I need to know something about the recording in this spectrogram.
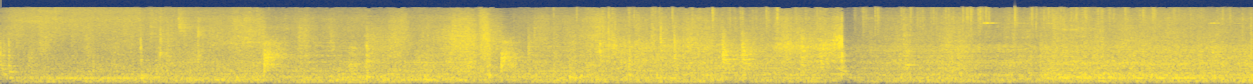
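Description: Wooden peels scrape and knock against a brick oven floor.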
